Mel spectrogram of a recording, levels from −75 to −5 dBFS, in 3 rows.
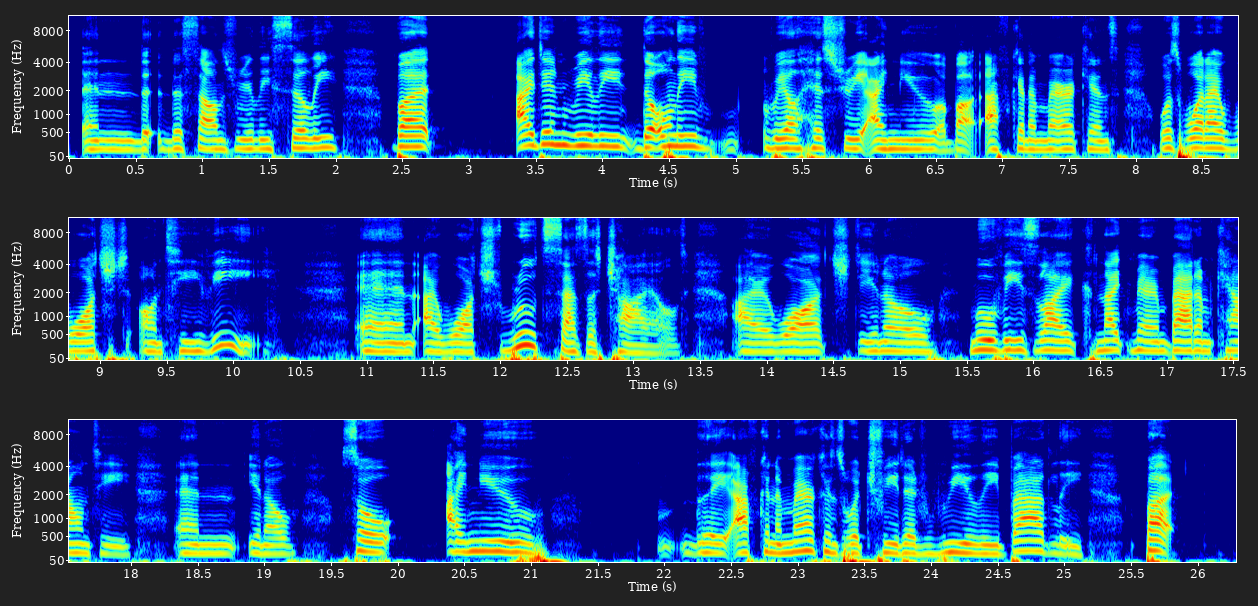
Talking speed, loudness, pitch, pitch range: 125 wpm, -25 LUFS, 170 Hz, 160-185 Hz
